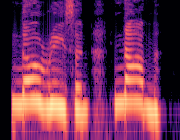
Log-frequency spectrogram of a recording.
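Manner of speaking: put-on very high, pleading girlish voice; pleading young woman. A narrator's reading. Mei Mei begging Struan not to whip hard, high frightened pleading. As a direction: beg him, small and frightened.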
